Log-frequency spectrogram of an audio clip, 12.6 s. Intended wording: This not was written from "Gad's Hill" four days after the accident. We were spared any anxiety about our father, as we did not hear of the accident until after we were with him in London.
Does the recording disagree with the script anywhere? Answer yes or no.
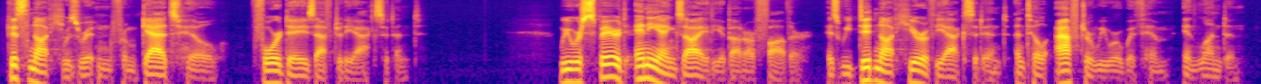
no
